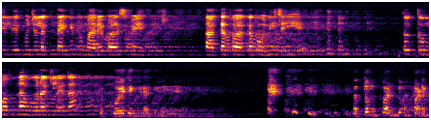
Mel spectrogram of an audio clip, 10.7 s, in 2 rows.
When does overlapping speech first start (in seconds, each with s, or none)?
none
